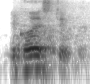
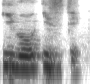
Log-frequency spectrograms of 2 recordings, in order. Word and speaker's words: egoistic: uh pronounce it again equalistic it's almost right it should be egoistic just like it is ego is thick egoistic ego is thick okay and meaning means being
